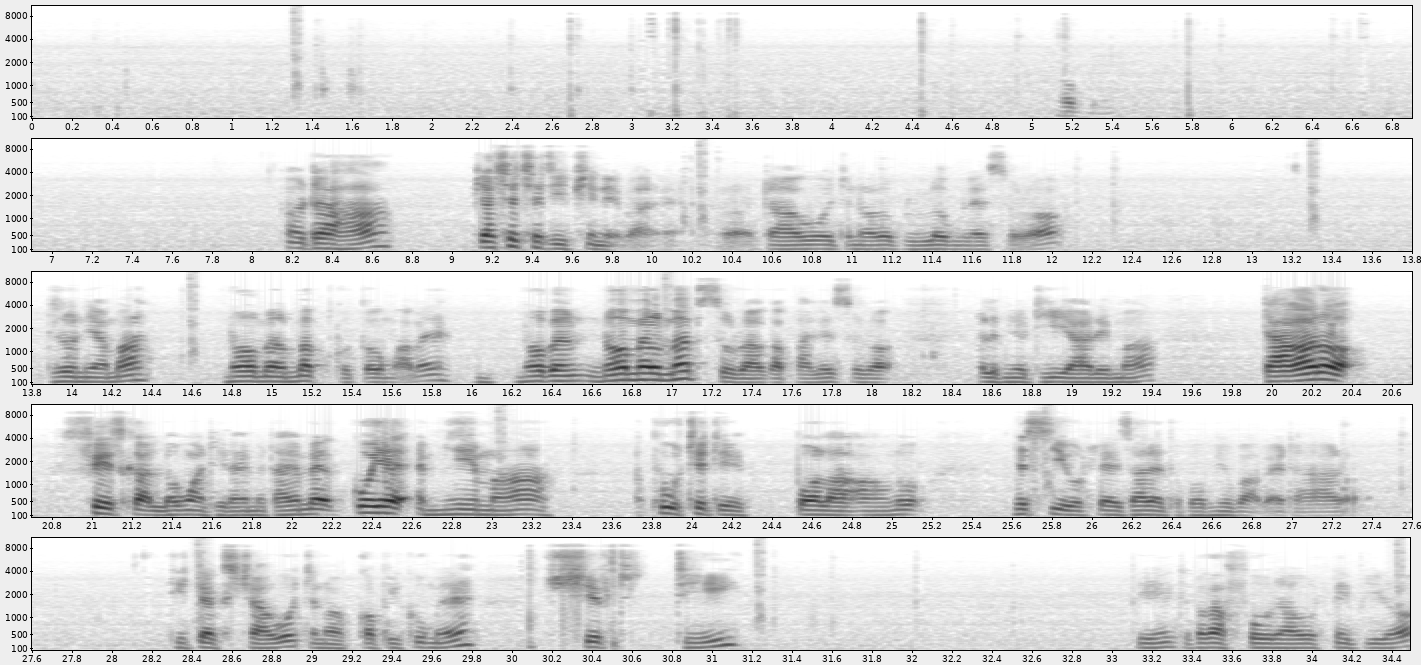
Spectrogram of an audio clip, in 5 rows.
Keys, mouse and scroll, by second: 0.2 r, 1.6 middle click, 3.2 shift+z, 13.4 click, 23.0 click, 26.8 middle click, 28.4 click, 30.3 shift+d, 31.6 click, 32.3 click, 34.4 click.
